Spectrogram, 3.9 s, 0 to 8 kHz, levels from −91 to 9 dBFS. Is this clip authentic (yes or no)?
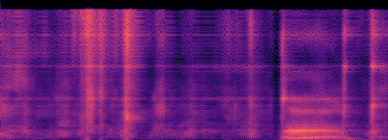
no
